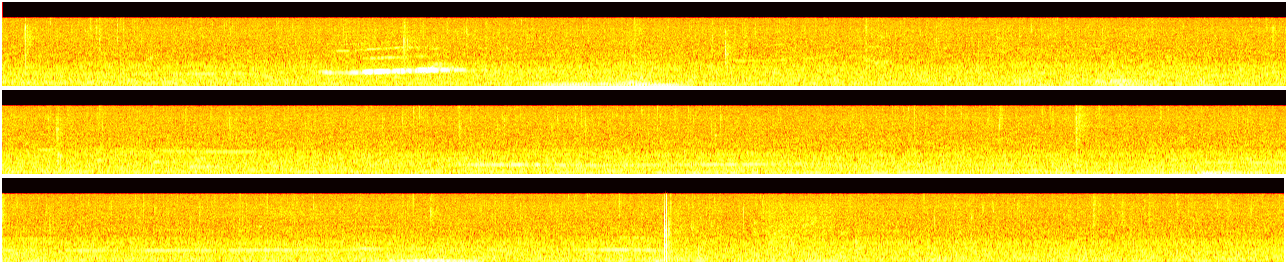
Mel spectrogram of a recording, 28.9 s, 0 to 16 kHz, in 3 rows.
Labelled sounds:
2.7	3.5	humpback whale, 0.78 to 2.1 kHz
11.1	11.5	humpback whale, 0.91 to 1.0 kHz

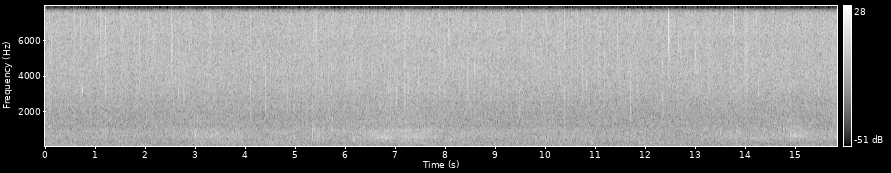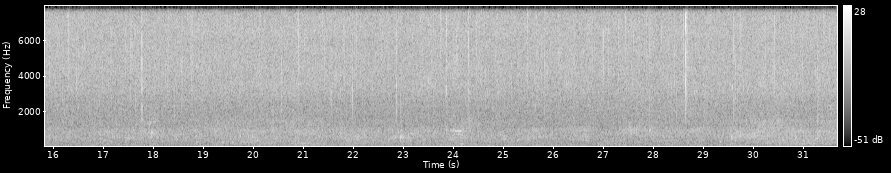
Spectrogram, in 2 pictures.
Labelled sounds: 23.9	24.2	humpback whale, 0.84 to 1.0 kHz

